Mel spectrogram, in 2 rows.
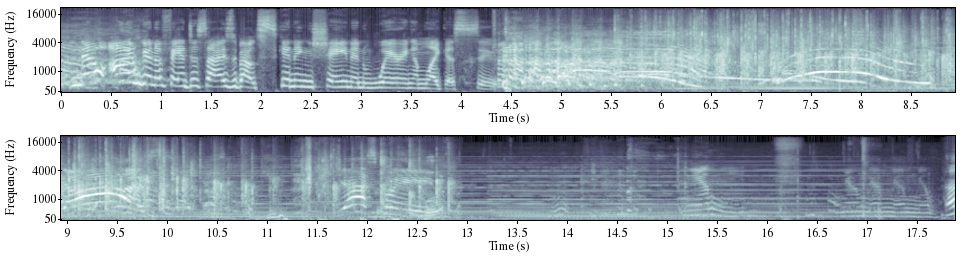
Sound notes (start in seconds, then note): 4.4 laughing; 10.2 melancholic organ music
